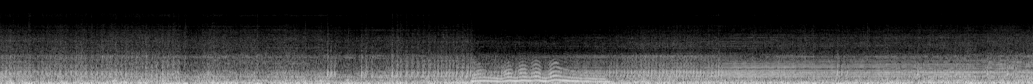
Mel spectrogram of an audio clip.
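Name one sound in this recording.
A motorcycle engine hums and revs steadily up close.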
